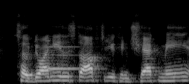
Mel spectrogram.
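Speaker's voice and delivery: mock, high, loudly yelled-out voice. Retelling calling out at a check station at night: imitating own past yell. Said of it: "I yelled out".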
